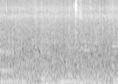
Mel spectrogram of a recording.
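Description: Rain falling on a car, heard from inside as a dense, even patter of drops that stays constant and moderately loud throughout.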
